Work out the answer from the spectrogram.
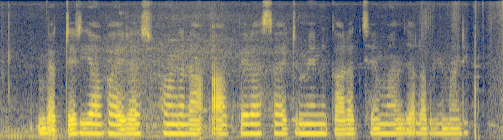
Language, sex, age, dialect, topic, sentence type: Maithili, female, 18-24, Bajjika, agriculture, statement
